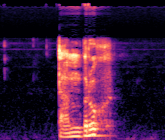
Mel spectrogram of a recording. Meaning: dam failure
- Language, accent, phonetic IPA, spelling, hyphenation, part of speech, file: German, Austria, [ˈdamˌbʁʊx], Dammbruch, Damm‧bruch, noun, De-at-Dammbruch.ogg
